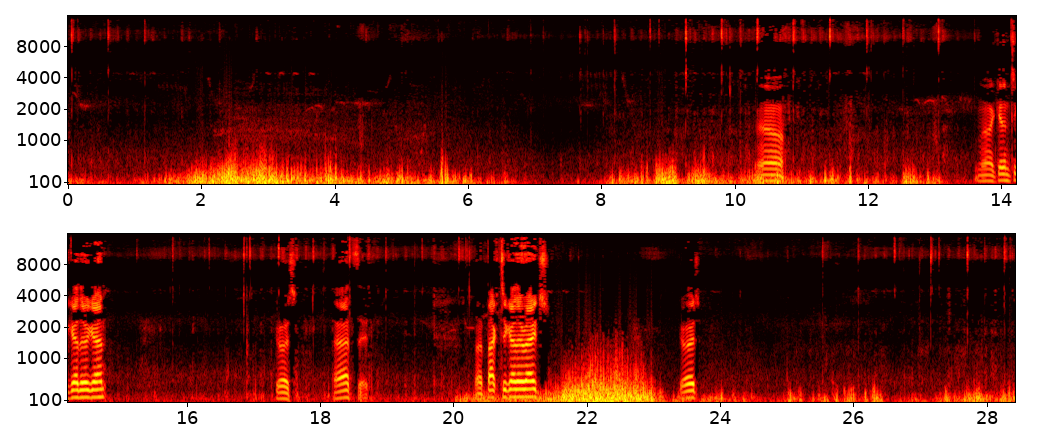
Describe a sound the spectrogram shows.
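A horse's hooves thud softly on sand as it canters.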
